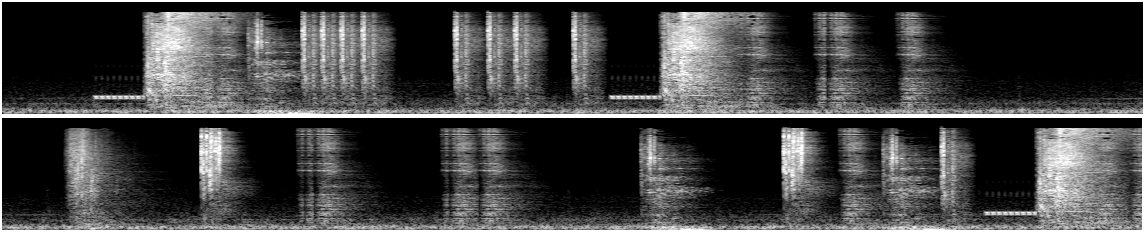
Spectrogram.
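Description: Short game menu clicks and beeps sound as items are selected.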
